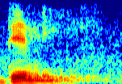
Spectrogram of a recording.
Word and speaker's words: dhimmi: You know, for many centuries, the Christians in the Middle East lived as dhimmi, or this is usually in English pronounced dhimmi. The word is D-H-I-M-M-I, that's the spelling.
